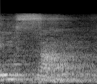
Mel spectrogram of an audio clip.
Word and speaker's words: Eisa: Eles tocam aí o taiko tradicional de Okinawa, o Eisa, pronuncia-se Eisa.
